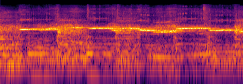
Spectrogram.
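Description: Live bluegrass-style band playing, with a whistled melody line of held, gliding notes over banjo and upright bass.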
